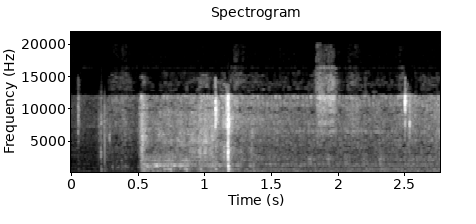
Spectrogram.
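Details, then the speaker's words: 2014 Kia Cerato that had overheated and wouldn't start, after cleaning the intake and the exhaust VVT solenoids and reconnecting them: quick crank, catches and settles into steady idle; cam targets match, normal start, though an idle stumble then appears. "السيارة اشتغلت، شوفوا تقريبا المحقق والمطلوب واحد في الانتيك وفي الاكزوست،"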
